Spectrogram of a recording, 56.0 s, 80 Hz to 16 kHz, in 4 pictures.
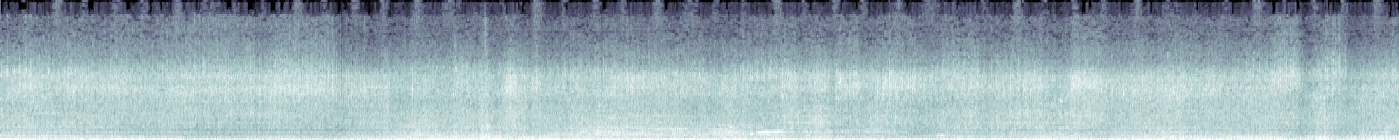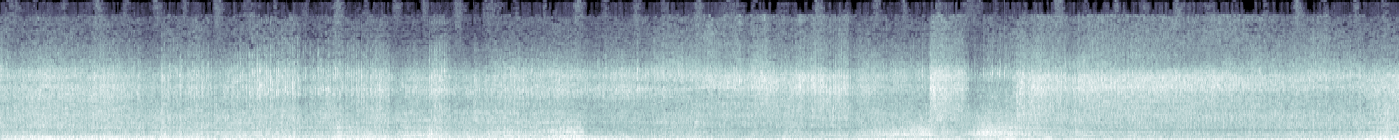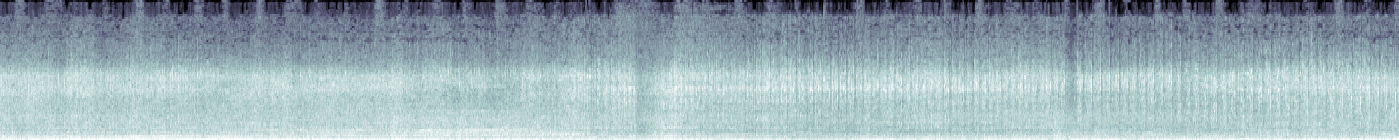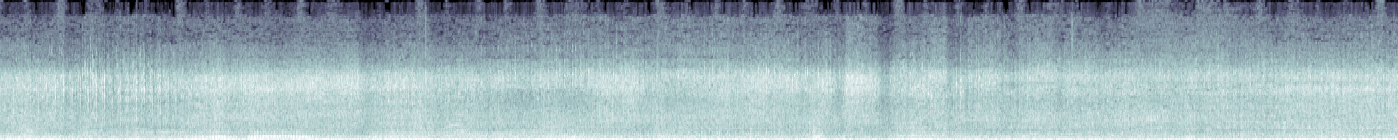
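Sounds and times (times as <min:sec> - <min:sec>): car engines revving: 0:00.0 - 0:55.9.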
